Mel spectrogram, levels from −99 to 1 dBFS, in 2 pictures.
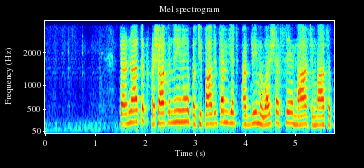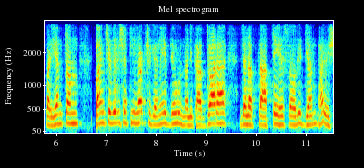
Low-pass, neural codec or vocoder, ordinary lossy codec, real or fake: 3.6 kHz; codec, 16 kHz, 1.1 kbps, Voila-Tokenizer; none; fake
